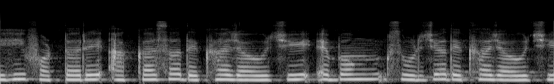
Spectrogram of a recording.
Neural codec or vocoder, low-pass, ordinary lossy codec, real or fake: none; none; none; real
